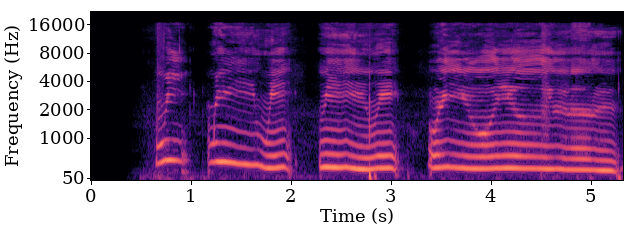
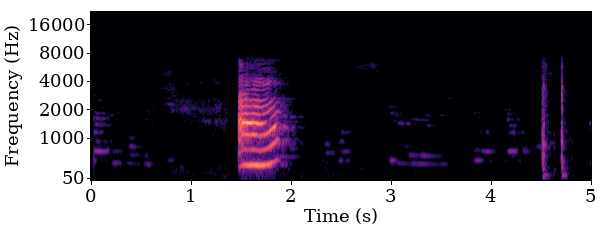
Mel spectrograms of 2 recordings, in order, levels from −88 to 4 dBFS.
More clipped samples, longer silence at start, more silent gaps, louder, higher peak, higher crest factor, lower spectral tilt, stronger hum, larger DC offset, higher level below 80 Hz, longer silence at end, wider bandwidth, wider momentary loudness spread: neither; second, 0.65 s vs 1.45 s; neither; second, -24 LUFS vs -20 LUFS; about the same, -10 dBFS vs -8 dBFS; about the same, 16 dB vs 20 dB; about the same, -3.5 dB/octave vs -3 dB/octave; neither; neither; first, -50 dBFS vs -82 dBFS; second, 0 s vs 0.45 s; first, 17 kHz vs 7.2 kHz; second, 8 LU vs 26 LU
